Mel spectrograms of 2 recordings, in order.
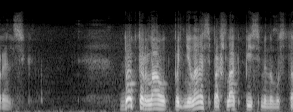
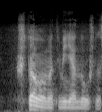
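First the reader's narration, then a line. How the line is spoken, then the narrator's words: Plain. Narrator (Russian): спросила она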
